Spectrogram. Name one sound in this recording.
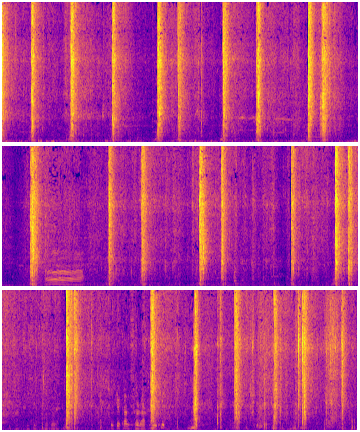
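Sticks swish and thrash through leafy plants again and again.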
